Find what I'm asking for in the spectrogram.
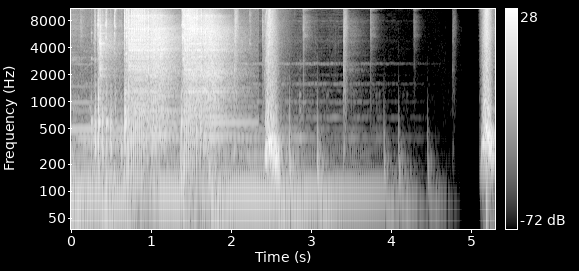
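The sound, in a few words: air impact gun removing wheel hub on Mercedes W212 E63 AMG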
